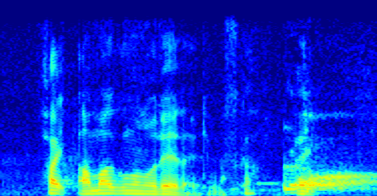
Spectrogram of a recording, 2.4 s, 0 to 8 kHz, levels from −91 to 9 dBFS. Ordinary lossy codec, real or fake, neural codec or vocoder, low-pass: none; fake; codec, 16 kHz, 8 kbps, FunCodec, trained on Chinese and English, 25 frames a second; 7.2 kHz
